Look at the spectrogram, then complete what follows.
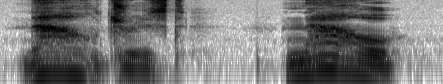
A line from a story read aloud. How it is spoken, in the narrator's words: Regis whispered, praying that his friends were about and ready to make a desperate last-minute rescue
